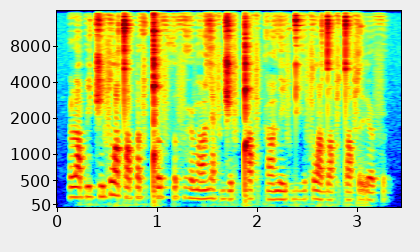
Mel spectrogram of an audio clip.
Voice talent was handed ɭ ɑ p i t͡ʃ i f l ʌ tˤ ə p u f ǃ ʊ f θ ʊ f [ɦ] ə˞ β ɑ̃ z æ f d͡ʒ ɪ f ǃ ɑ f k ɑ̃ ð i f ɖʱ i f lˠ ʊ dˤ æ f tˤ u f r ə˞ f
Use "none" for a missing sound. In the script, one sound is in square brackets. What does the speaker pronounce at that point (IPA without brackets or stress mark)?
ɦ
